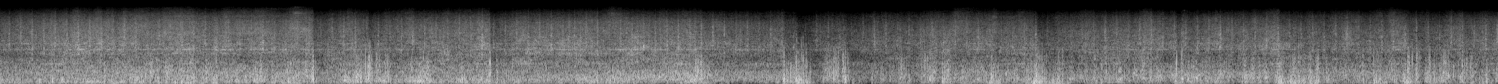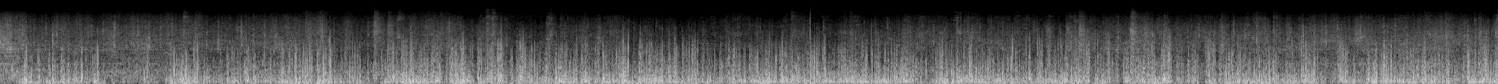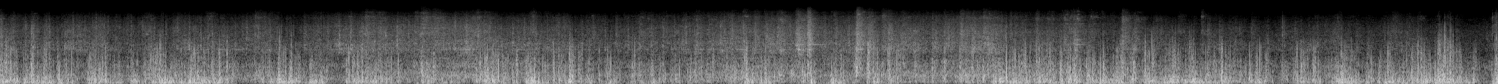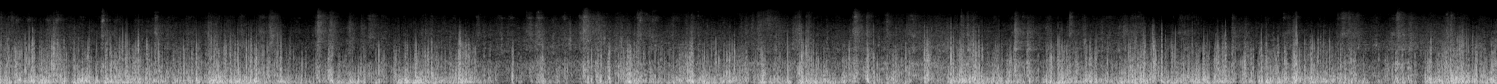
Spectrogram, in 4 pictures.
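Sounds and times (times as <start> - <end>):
train rail rumble: 0.0 - 59.9
wheels clattering over rail joints: 0.0 - 59.9.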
